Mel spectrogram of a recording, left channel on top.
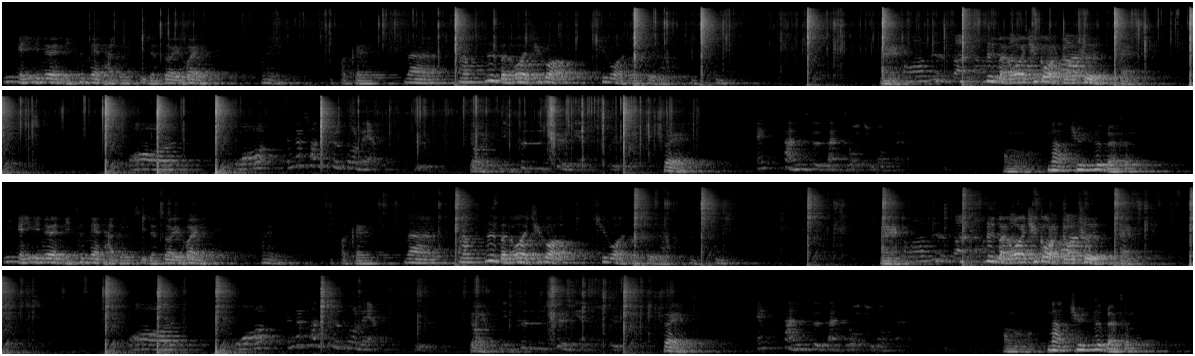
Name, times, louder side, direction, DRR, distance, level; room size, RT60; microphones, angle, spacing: voice 1, 0.0-2.1 2.6-2.8 3.4-3.7 4.0-7.2 8.8-9.0 9.6-11.3 16.6-16.8 18.5-18.7 21.9-23.2, right 1 dB, 20° right, 3 dB, 0.8 m, -35 dB
sound 1, 0.9-2.0 2.4-14.8 15.0-18.9, left 8 dB, 75° left, 0.9 m, -35 dB
voice 2, 9.0-10.9 13.2-13.7 14.2-16.2 16.6-18.2 19.4-20.9, left 1 dB, 25° left, 2 dB, 1.5 m, -46 dB
12.5 x 10.5 x 3.5 m, 0.87 s
head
